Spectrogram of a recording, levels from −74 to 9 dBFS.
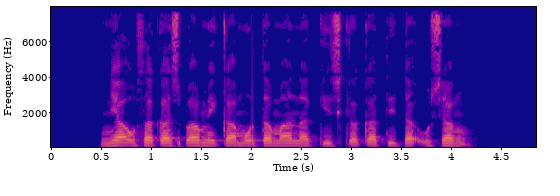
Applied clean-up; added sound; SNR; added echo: none; none; none; none.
